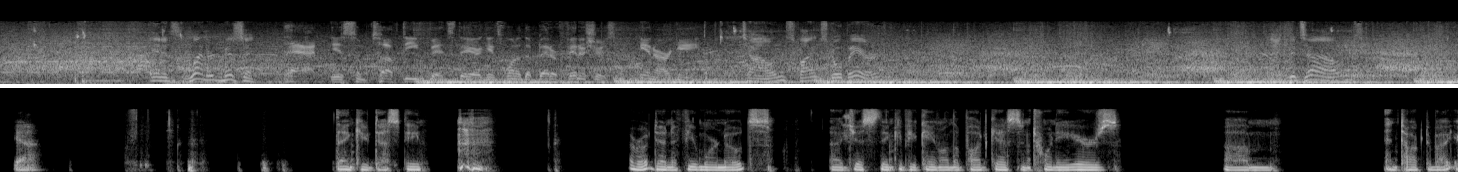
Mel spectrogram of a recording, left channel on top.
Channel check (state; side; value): different; both; correlation 0.00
